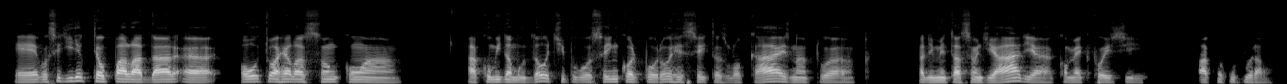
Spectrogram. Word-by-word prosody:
eh, 110 +1 +1
você 120 +7 -5
diria 150 +4 -1
que 155 - -20
o - - -35
teu 140 -4 +4
paladar, 115 -2 +6
eh, 105 -3 +1 0.2
ou 125 +3 +2
tua 130 0 +3
relação 120 0 +1
com 115 -1 -1
a 100 -2 -3 0.7
a 105 0 +2
comida 115 0 0
mudou? 105 +7 0
Tipo, 135 -4 -9
você 110 +3 -4
incorporou 120 -1 -1
receitas 110 -2 -6
locais 105 +6 +1
na 105 -1 -3
tua 100 +1 -5 0.6
alimentação 105 +1 0
diária? 105 0 +2
Como 110 -1 -6
é 105 - -2
que - - -24
foi 105 -2 -2
esse 100 -1 -13 0.5
impacto - - -3
cultural? - - -7
110 Hz, 150 wpm, -22 LUFS, 105-120 Hz, 0.7 s, paladar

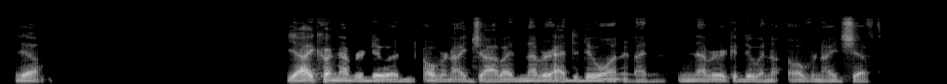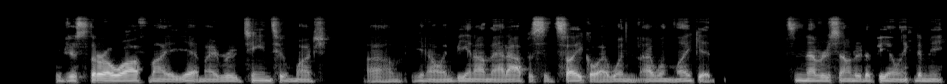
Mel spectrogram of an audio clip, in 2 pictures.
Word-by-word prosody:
Yeah. 85 -1 +1 2.5
Yeah, - - +6
I - - +7
could 95 - +3
never 85 -1 -1
do 80 -3 +4
an 70 -1 -4
overnight 80 -3 -2
job. - - 0
I've 75 0 0
never 85 0 0
had 80 - +1
to 85 - -4
do 85 +1 +1
one, 80 -2 0
and 65 -1 -9
I 70 - -6 0.3
never 80 -2 -2
could 75 - -6
do 75 -3 -1
an 70 +2 -6
overnight 70 -2 -5
shift. - - -2 1.3
Just - - +1
throw 90 -2 +8
off 90 +1 +5
my, 80 -2 -3
yeah, 75 +5 0
my 75 -1 -5
routine 80 +4 -2
too 85 - -1
much, 70 -2 -5 0.4
um, 70 0 -8
you 85 +2 -7
know, 70 -2 -3
and 75 +2 -4
being 85 -1 -2
on 75 -1 -2
that 70 +1 -2
opposite 75 - +1
cycle, 85 +1 +4
I - - -1
wouldn't 75 -2 -4
I 80 - -2
wouldn't 80 -3 -4
like 85 +2 -3
it. - - -1 0.7
It's - - -3
never 85 -2 0
sounded 80 -1 0
appealing 80 -5 -1
to 85 - 0
me. 80 -1 -5
80 Hz, 170 wpm, -24 LUFS, 75-85 Hz, 2.5 s, throw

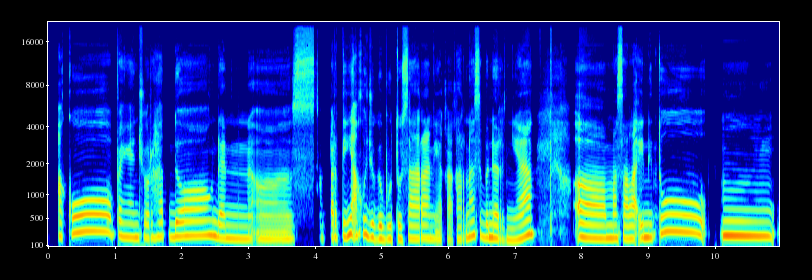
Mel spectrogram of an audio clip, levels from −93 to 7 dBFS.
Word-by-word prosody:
Aku 250 +5 0 0.6
pengen 205 -4 -2
curhat 195 +1 -5
dong 220 +2 +1
dan, 185 -2 -2
eee 90 - -5
sepertinya 200 - -3
aku 245 +1 -2
juga 200 -5 0
butuh 180 +1 -4
saran 185 0 -1
ya, - - -5
Kak, - - -10
karena 175 +5 -3
sebenernya 195 0 0 0.6
eee 190 -2 +4
masalah 190 -1 +1
ini 200 +1 +2
tuh, 275 -2 +1 0.2
mhm, 220 -1 +4
200 Hz, 110 wpm, -25 LUFS, 185-225 Hz, 0.6 s, eee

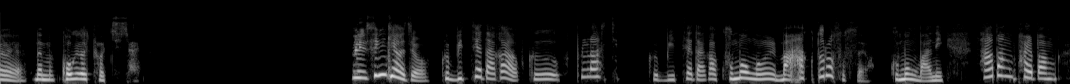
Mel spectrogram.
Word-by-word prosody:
예. 195 -6 -1
그다음에 225 -2 +1
거기가 250 +1 +6
볕이 195 -2 -8
잘 - - -19 2.1
예 310 -1 +6
신기하죠? 280 - +5
그 275 - -2
밑에다가 265 - -1
그 235 -2 -3 0.2
플라스틱 355 0 -5 0.3
그 220 - -8
밑에다가 215 +3 -4
구멍을 250 -1 +2
막 225 +7 -1
뚫었었어요. 390 +3 -5 0.2
구멍 230 -1 +2
많이 175 +3 -3 0.3
사방팔방 330 - 0
250 Hz, 270 characters per minute, -23 LUFS, 220-300 Hz, 2.1 s, 거기가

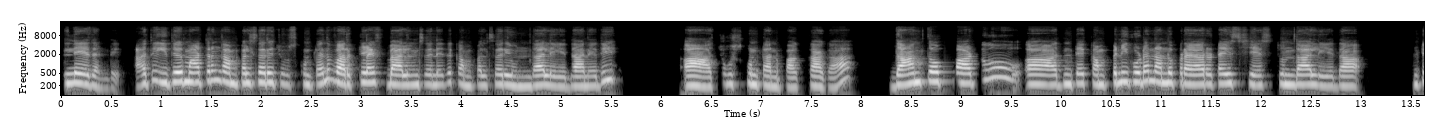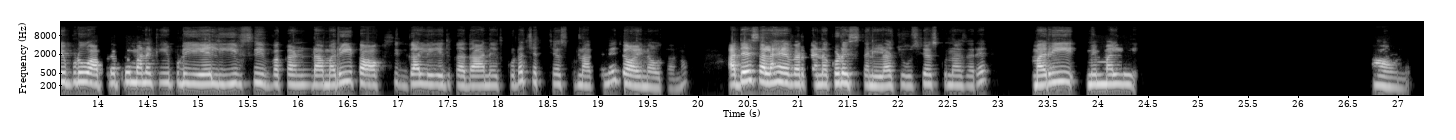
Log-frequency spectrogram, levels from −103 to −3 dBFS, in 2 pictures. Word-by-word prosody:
లేదండి. 205 -9 -1 0.2
అది 260 +6 -4
ఇదే 275 +2 +6
మాత్రం 290 +3 +1
కంపల్సరీ 250 +1 +1
చూసుకుంటాను. 230 +3 -6
వర్క్ 230 +2 0
లైఫ్ 260 0 +1
బ్యాలెన్స్ 220 0 +1
అనేది 220 +3 -7
కంపల్సరీ 215 +2 -5
ఉందా 200 +2 +1
లేదా 195 0 -4
అనేది, 200 +10 -4 0.8
ఆ! - - +10 0.3
చూసుకుంటాను 225 -4 -5
పక్కాగా. 185 -1 -3 0.6
దాంతో 260 +5 +5 0.2
పాటు 250 +4 +4 0.5
ఆహ్, 225 -1 +5
అంటే, 240 +1 -2
కంపెనీ 230 +5 0
కూడా 270 +2 +4
నన్ను 260 -1 +2
ప్రయారిటైజ్ 235 +1 0
చేస్తుందా 225 +1 -1
లేదా? 200 0 -2 0.6
అంటే 225 +4 -3
ఇప్పుడు, 265 +2 +1
అప్పుడప్పుడు 250 +3 -3
మనకి 255 0 -1
ఇప్పుడు 245 +1 -5 0.2
ఏ - - +2
లీవ్స్ 235 +1 -6
ఇవ్వకండా 220 0 -4
మరీ 250 +5 0 0.2
టాక్సిక్‌గా 220 +1 -1
లేదు 220 -1 -5
కదా 205 0 0
అనేది 210 -1 -9
కూడా 280 +6 -3
చెక్ 265 +1 -10
చేసుకున్నాకనే 225 +3 -8
జాయిన్ 200 -3 +1
అవుతాను. 175 +2 -15 0.5
అదే 280 - +9
సలహా 265 +1 +8
ఎవరికైనా 230 -1 -1
కూడా 250 0 +6
ఇస్తాను 215 -4 -6
ఇలా 205 +1 0
చూజ్ 205 -2 -11
చేసుకున్నా 225 -2 -8
సరే 265 +7 -7 0.5
మరీ 245 +6 +4 0.3
మిమ్మల్ని 230 0 +1 2.4
అవును. 185 -5 -3
230 Hz, 125 wpm, -23 LUFS, 215-245 Hz, 2.4 s, ఆ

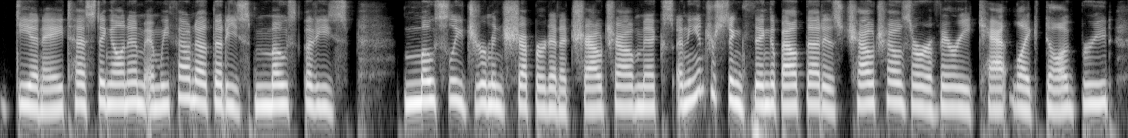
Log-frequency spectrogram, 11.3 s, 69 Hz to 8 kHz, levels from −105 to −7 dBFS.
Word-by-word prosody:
DNA 195 -3 +1
testing 225 +1 0
on 220 +1 +2
him, 230 -2 +2
and 200 0 -1
we 215 +1 +1
found 265 +1 0
out 225 -1 +1
that 220 -1 +2
he's 195 -3 -3
most 215 0 +2
that 215 -2 -1
he's 200 -3 -5 0.5
mostly 245 +1 +3
German 215 +1 0
Shepherd 195 0 -1
and 185 -1 0
a 175 - -1
Chow 190 +2 0
Chow 205 +1 -1
mix, 200 0 -2
and 215 +1 0
the 265 - +2
interesting 265 - 0
thing 215 +2 +1
about 210 0 +2
that 215 -1 +2
is 185 -3 -2
Chow 220 0 0
Chows 230 -4 -2
are 205 -2 +1
a - - -1
very 200 -1 -2
cat-like 190 0 -1
dog 185 -1 -2
breed, 225 +1 -1
210 Hz, 190 wpm, -20 LUFS, 195-225 Hz, 0.5 s, mostly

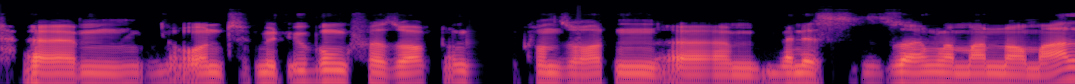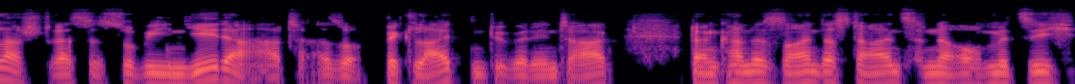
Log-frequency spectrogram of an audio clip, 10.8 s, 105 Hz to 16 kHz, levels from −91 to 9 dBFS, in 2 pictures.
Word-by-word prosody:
Ähm, 100 0 +3
und 105 -3 0
mit 105 -1 -1
Übung 120 +1 +1
versorgt, 105 0 +1
und 115 -2 -4 0.2
Konsorten, 100 -1 0
ähm, 95 -1 +1
wenn 105 0 0
es, 105 - -1
sagen 105 +1 0
wir 105 - +3
mal 100 0 +2
normaler 95 -2 +3
Stress - - -3
ist, - - -6
so 105 -3 -5
wie 105 - +1
ihn 95 -1 -1
jeder 130 +7 +3
hat, - - -5
also, - - -3
begleitend - - +1
über 95 - -3
den 90 0 -4
Tag, - - +1 0.4
dann 100 -1 +2
kann 110 +1 +1
es 110 -3 0
sein, 110 +2 +2
dass 110 -1 +1
der - - -1
Einzelne 105 -1 0
auch 100 0 -2
mit 105 +1 -2
sich, 110 -1 -1
105 Hz, 200 wpm, -27 LUFS, 100-110 Hz, 0.4 s, Ähm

